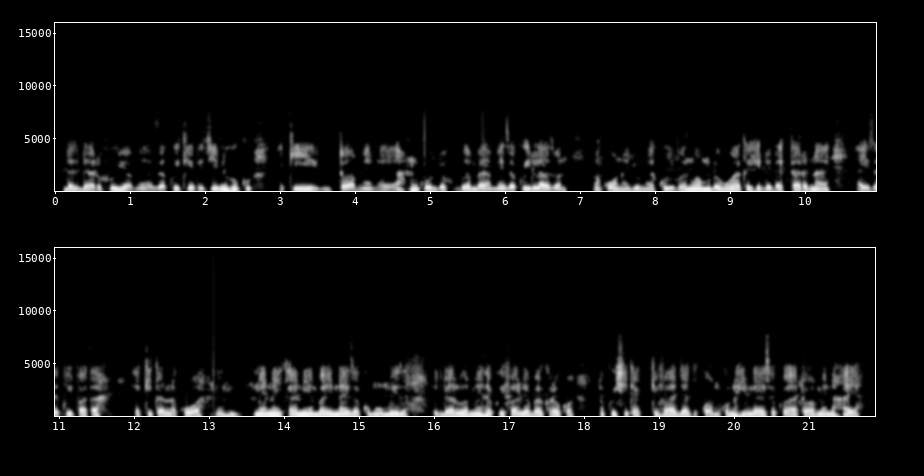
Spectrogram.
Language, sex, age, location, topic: Swahili, male, 25-35, Nakuru, health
